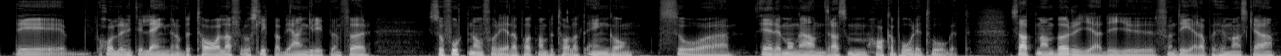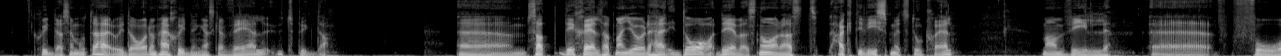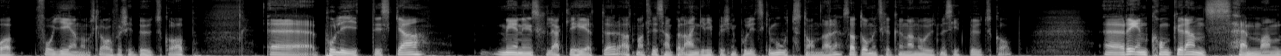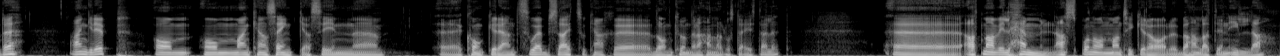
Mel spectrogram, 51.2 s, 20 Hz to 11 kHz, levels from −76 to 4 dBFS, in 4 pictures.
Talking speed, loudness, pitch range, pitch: 160 wpm, -22 LUFS, 95-115 Hz, 105 Hz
